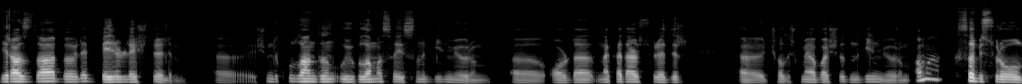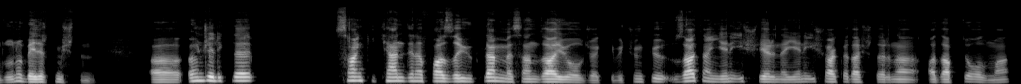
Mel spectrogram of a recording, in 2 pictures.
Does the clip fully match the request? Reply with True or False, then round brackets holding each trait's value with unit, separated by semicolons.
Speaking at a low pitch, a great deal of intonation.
False (120 Hz; 3.4 semitones)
